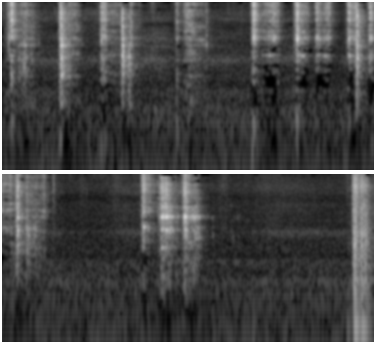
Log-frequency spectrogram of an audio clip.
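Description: A spoon scraping and knocking against a bowl and can in irregular bursts as black beans are spooned into a burger mixture, with a short lull a little past the middle and another near the end.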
